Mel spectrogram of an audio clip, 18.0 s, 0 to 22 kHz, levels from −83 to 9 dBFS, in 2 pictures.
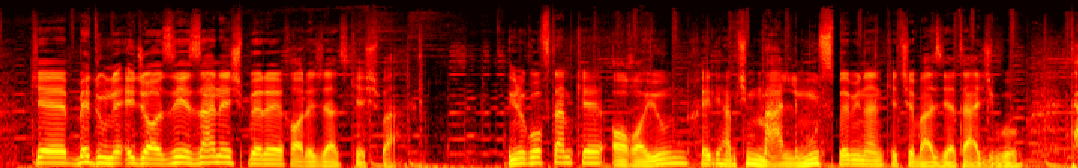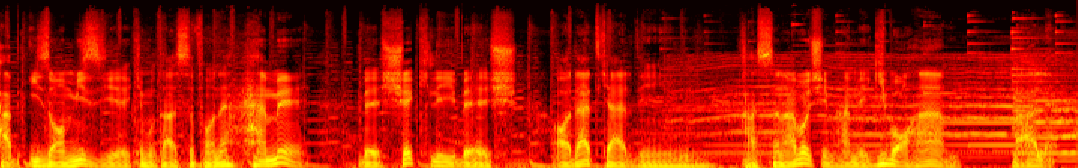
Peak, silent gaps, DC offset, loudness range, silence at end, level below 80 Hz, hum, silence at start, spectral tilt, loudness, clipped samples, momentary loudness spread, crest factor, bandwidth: -2 dBFS; none; under 0.1%; 2 LU; 0 s; -28 dBFS; none; 0.1 s; -5 dB/octave; -19 LUFS; under 0.1%; 8 LU; 16 dB; 18 kHz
